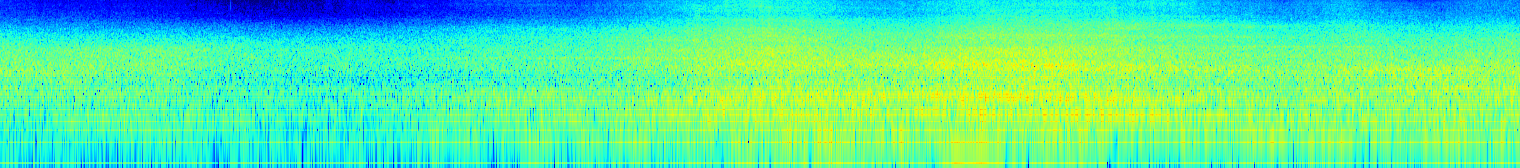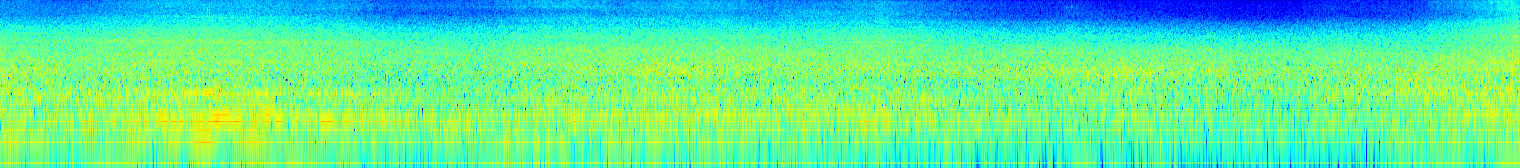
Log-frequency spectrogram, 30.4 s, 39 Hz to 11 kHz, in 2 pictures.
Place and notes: Traffic sound, Underground lane
Zoom H2n MS+XY
13 February 2017, ~15:00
